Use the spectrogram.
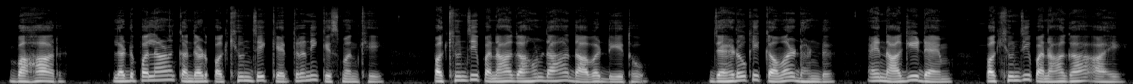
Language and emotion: Sindhi, neutral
